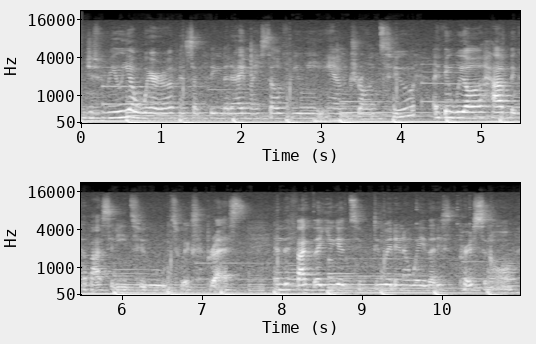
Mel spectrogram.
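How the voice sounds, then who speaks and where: Guitar music plays clearly under a young Chilean woman's voice as it echoes around a roomy space. In her 20s and being interviewed as a student, she reflects on personal matters in an earnest, thoughtful way with a medium-pitched voice, sometimes pausing to find the right word.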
